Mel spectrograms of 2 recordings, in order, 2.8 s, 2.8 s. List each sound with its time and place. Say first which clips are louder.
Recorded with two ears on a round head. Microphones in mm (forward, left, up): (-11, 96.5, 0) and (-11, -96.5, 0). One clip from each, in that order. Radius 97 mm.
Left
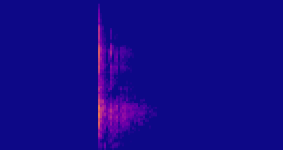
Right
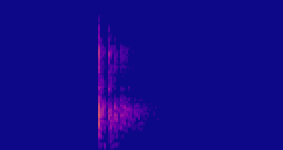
1.0 s a clap: left 9 dB; 50° left (ahead or behind), 4 m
